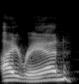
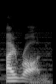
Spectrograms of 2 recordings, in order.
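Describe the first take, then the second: First: Iran is said with an American pronunciation. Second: Iran is said with the native pronunciation. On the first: The speaker calls it wrong. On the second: The speaker calls it right.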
